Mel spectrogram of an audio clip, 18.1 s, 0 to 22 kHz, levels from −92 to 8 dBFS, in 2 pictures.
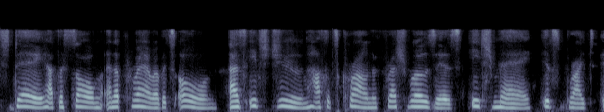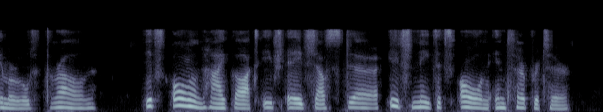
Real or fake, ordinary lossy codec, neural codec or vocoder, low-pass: fake; AAC, 32 kbps; codec, 16 kHz, 2 kbps, X-Codec, HuBERT features, trained on LibriSpeech; 7.2 kHz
